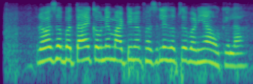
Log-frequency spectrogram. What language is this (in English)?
Bhojpuri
